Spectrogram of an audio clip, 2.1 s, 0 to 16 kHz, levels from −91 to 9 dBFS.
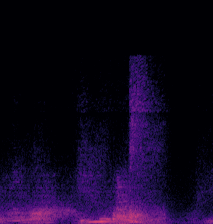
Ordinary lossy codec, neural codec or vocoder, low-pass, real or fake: Opus, 24 kbps; codec, 44.1 kHz, 0.9 kbps, DAC; 14.4 kHz; fake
